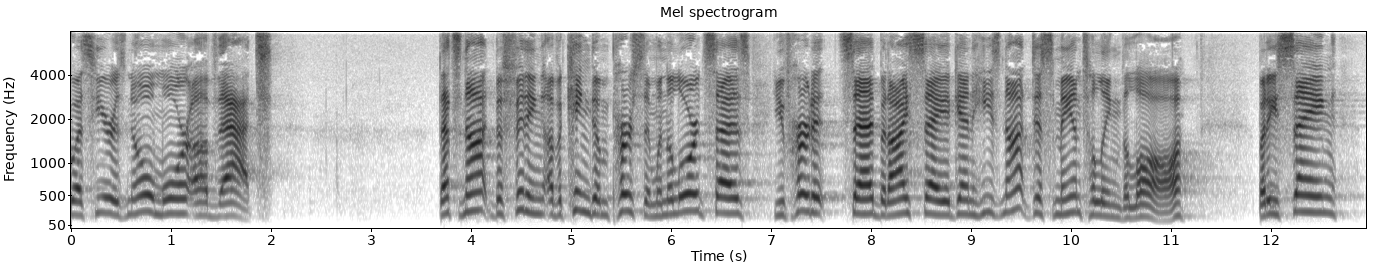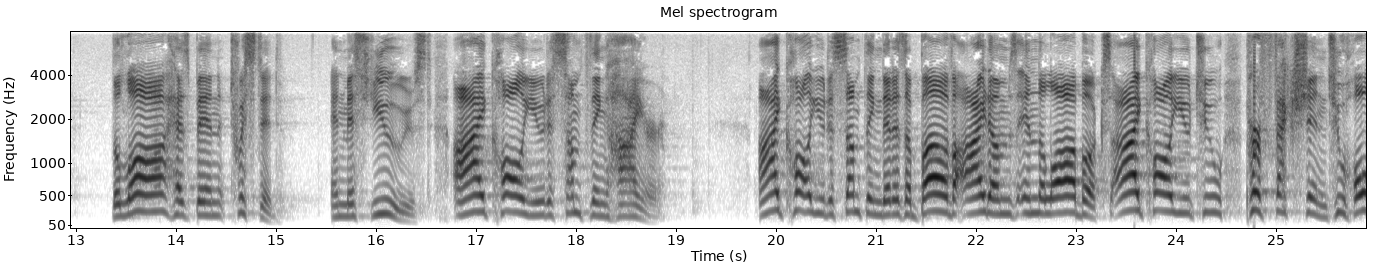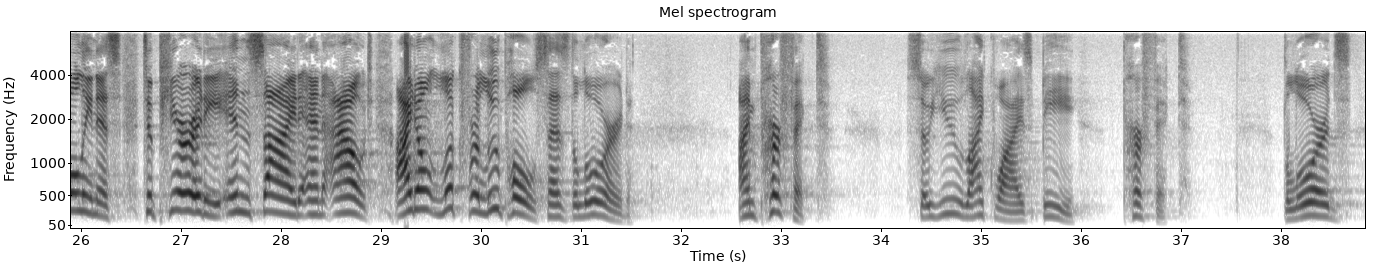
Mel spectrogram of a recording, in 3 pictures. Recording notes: Message Preached at Valley Creek Church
